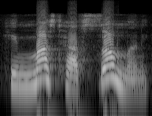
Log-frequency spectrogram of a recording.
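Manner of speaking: ordinary delivery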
